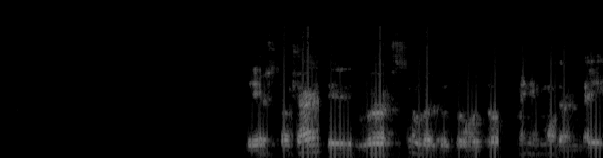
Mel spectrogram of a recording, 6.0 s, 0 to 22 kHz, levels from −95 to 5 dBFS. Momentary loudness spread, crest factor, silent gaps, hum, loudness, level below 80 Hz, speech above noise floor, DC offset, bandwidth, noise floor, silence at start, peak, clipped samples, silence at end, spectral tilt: 9 LU; 22 dB; none; none; -53 LUFS; -84 dBFS; over 37 dB; under 0.1%; 11 kHz; under -90 dBFS; 2.5 s; -32 dBFS; under 0.1%; 0 s; -4.5 dB/octave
